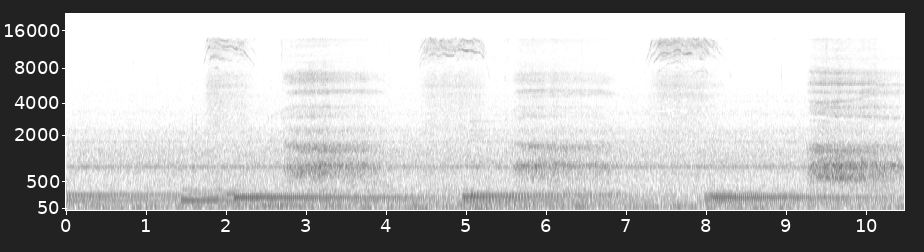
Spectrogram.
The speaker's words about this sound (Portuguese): Vamos puxar três respirações profundas.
